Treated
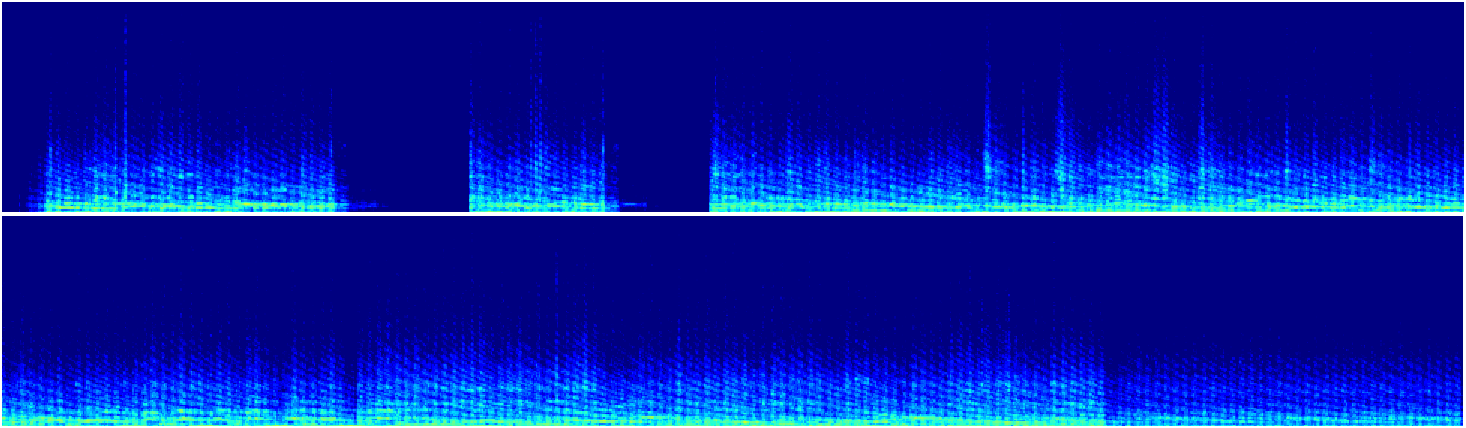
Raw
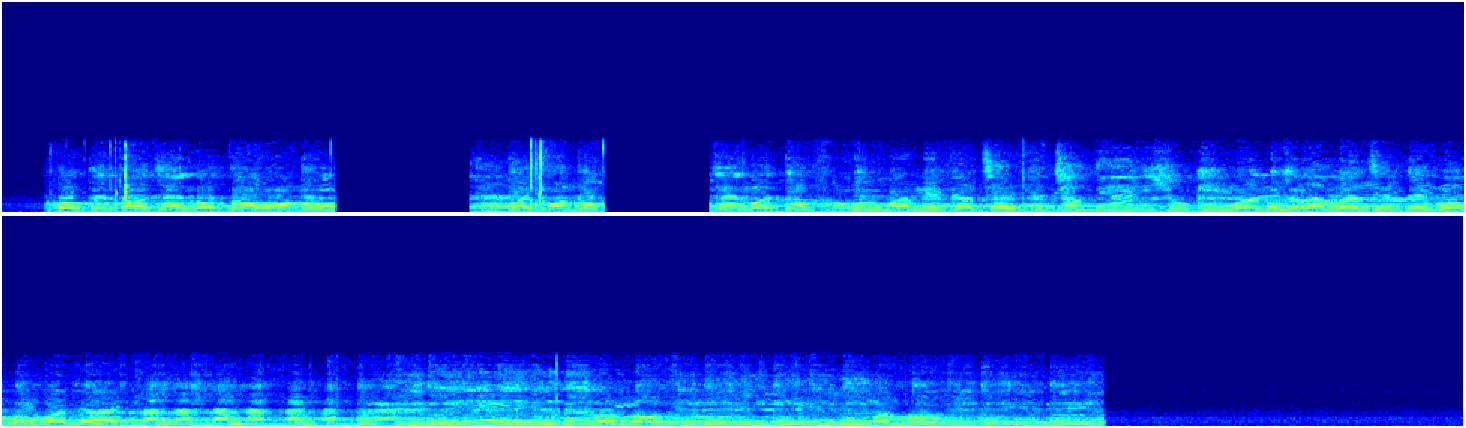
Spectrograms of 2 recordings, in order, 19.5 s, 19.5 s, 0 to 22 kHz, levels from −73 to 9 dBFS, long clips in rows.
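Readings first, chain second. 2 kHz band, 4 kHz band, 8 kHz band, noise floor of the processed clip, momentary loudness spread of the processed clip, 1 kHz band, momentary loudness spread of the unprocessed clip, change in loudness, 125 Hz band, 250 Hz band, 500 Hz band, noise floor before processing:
-2.5 dB, -2.5 dB, n/a, -74 dBFS, 8 LU, -4.0 dB, 6 LU, -3.5 dB, -1.0 dB, -4.0 dB, -4.0 dB, under -85 dBFS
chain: opening faded in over 0.61 s; LPF 4500 Hz 12 dB/oct; compressor 16:1, threshold -39 dBFS, peak gain reduction 18 dB; sample leveller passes 5; tremolo 16 Hz, depth 56%; speakerphone echo 0.28 s, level -22 dB; non-linear reverb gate 0.11 s rising, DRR 11 dB; cascading flanger falling 1.2 Hz; gain +3 dB

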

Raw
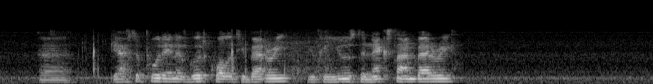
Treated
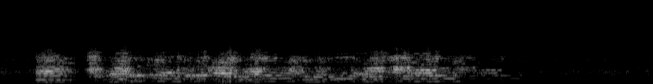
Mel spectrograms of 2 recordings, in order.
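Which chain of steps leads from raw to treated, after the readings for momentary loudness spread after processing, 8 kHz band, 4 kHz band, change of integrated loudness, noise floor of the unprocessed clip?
16 LU, n/a, under -40 dB, -16.0 dB, -48 dBFS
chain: phase scrambler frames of 0.2 s; steep low-pass 1400 Hz 96 dB/oct; reverse; compressor 16:1, threshold -29 dBFS, peak gain reduction 16 dB; reverse; gate -40 dBFS, range -16 dB; reverb removal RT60 1.8 s; HPF 420 Hz 12 dB/oct; bell 720 Hz +2.5 dB; comb 1.7 ms, depth 95%; echo 0.655 s -20 dB; Doppler distortion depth 0.14 ms

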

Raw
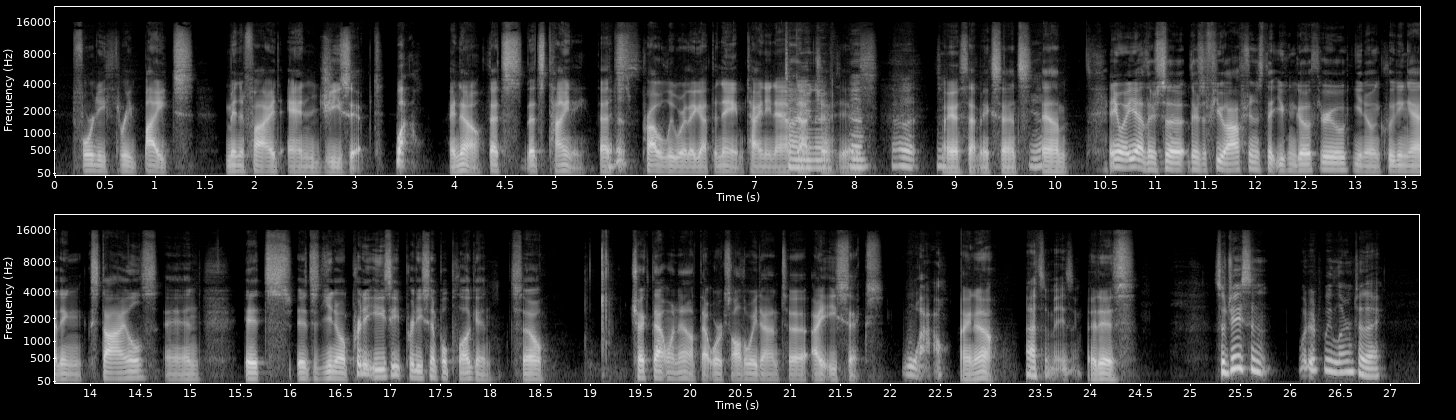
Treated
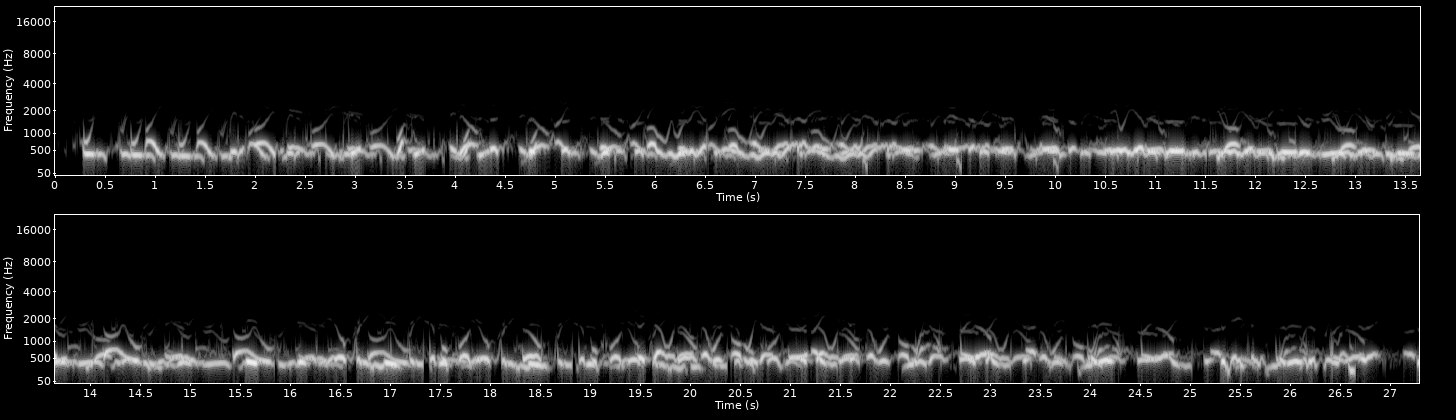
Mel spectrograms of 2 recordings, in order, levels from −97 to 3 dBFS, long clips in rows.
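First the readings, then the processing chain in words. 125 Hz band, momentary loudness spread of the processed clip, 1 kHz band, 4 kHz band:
under -25 dB, 8 LU, -5.5 dB, under -40 dB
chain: sine-wave speech; steep low-pass 660 Hz 36 dB/oct; echoes that change speed 0.458 s, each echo -1 st, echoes 2; gain +3.5 dB

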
